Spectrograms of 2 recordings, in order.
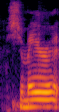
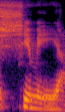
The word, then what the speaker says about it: Shimei: Shemira, is that how we decide we're going to pronounce it? Shimei. Shimei. We're going to pronounce it Shimei.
